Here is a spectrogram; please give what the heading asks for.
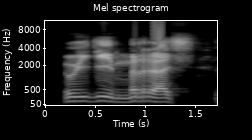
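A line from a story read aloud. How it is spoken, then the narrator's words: Yelled. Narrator (Russian): заорал я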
